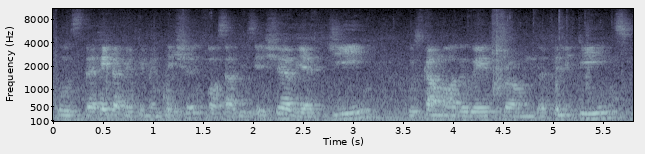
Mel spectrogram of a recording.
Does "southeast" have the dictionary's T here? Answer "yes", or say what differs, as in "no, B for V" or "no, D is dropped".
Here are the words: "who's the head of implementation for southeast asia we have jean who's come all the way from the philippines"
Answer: no, T is dropped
